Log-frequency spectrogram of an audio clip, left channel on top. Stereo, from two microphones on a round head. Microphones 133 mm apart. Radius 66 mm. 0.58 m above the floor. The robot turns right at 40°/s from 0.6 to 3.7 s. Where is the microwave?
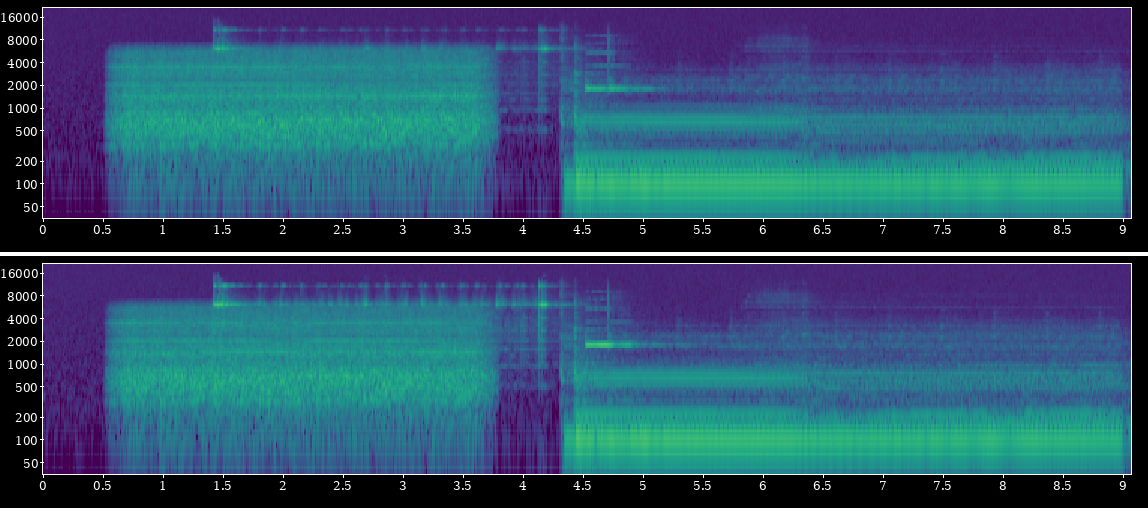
10° right (ahead or behind), 2.5 m.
